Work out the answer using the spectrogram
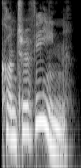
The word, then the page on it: contravene: British English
